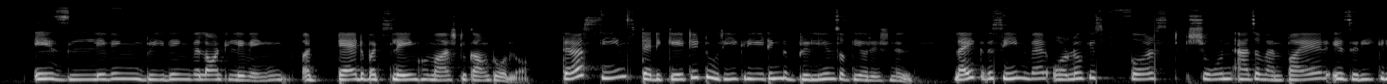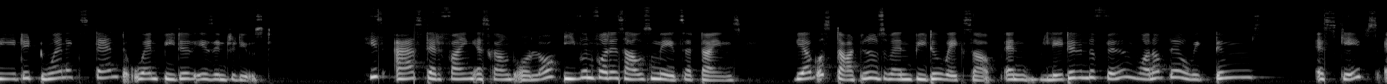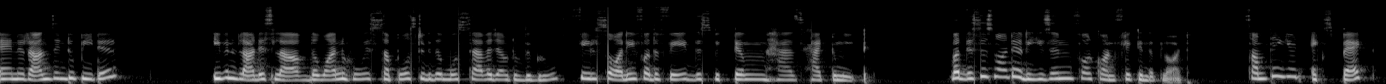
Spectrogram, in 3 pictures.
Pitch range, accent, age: 225-275 Hz, Indian, 10-29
